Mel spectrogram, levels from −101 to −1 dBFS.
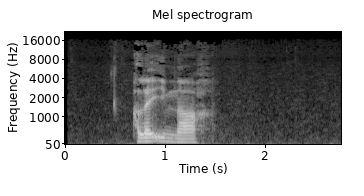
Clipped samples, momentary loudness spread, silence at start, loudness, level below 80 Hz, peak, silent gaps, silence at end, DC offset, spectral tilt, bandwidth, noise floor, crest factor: under 0.1%; 21 LU; 0.7 s; -23 LUFS; -58 dBFS; -6 dBFS; none; 1.3 s; under 0.1%; -5.5 dB/octave; 16 kHz; -60 dBFS; 22 dB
